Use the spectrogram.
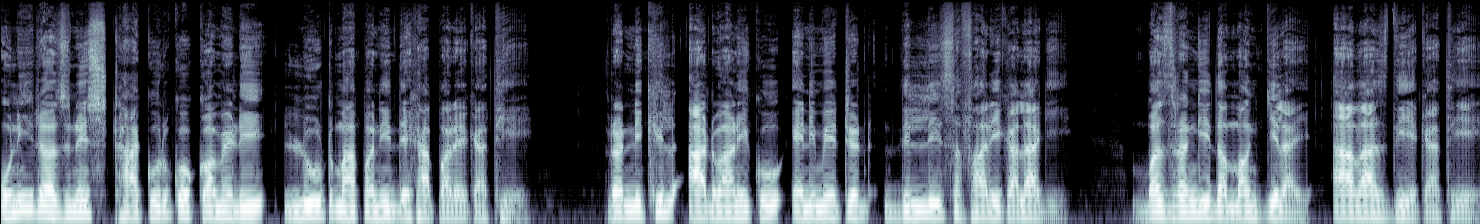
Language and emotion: Nepali, neutral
